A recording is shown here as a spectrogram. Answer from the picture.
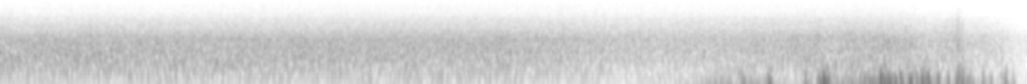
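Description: A small creek running steadily over rocks, an even hiss of flowing water. In the last few seconds a low, uneven rumble comes in beneath it.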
